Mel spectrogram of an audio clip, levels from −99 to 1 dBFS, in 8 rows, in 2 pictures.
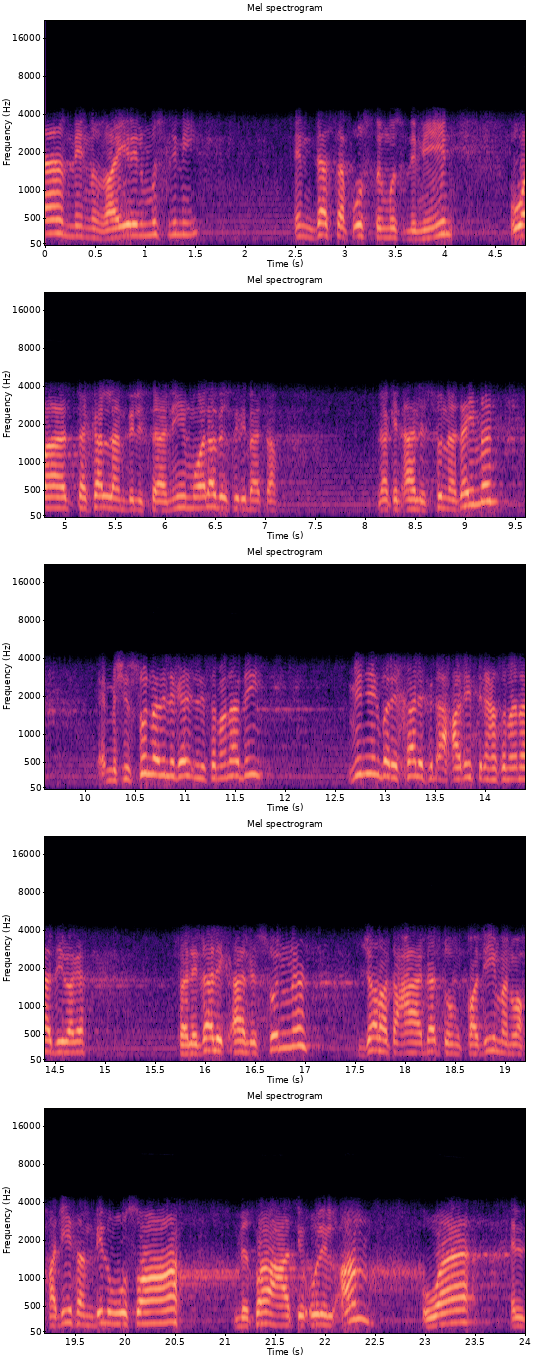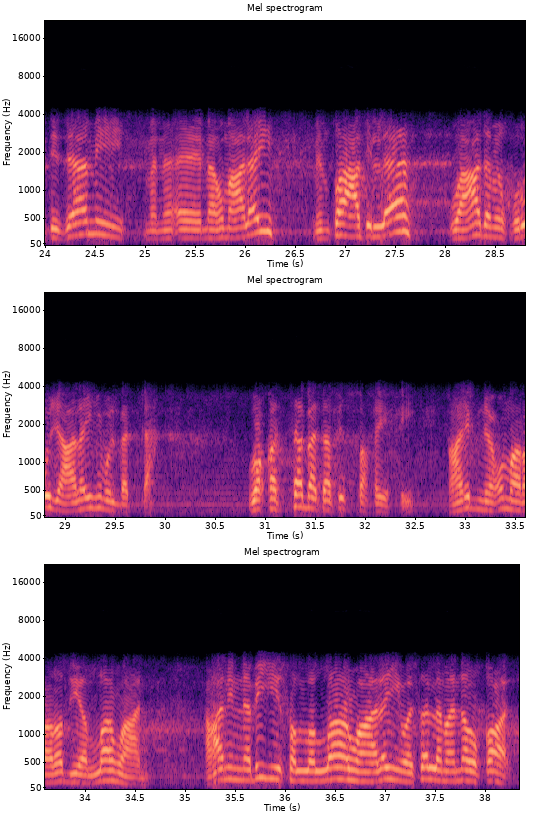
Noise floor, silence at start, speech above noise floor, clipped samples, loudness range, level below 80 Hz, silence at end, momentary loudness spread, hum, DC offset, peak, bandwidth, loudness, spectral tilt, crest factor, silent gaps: -51 dBFS; 0 s; 30 dB; under 0.1%; 5 LU; -64 dBFS; 0 s; 14 LU; none; under 0.1%; -6 dBFS; 4.2 kHz; -21 LUFS; -10.5 dB/octave; 16 dB; none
